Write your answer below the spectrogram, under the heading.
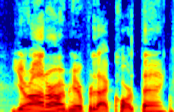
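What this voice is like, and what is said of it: Terrible attempted American Missourian accent. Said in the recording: “Is that a Missourian accent? ... A terrible accent. ... was that attempted an American accent of sorts?”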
